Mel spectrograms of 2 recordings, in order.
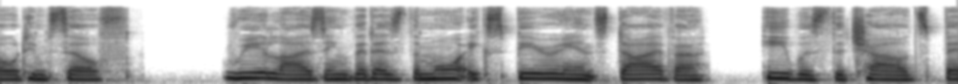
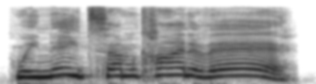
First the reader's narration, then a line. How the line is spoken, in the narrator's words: yelled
